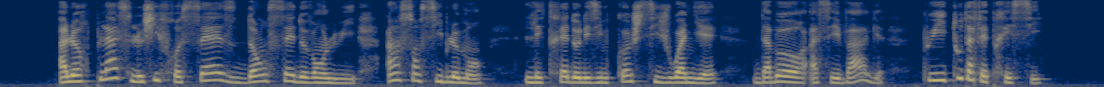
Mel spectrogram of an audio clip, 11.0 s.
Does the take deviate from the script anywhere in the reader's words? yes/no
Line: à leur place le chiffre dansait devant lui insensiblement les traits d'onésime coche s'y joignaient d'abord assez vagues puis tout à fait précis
no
